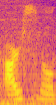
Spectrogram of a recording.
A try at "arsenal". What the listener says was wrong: Well, your pronunciation was a little heavy on the front part there.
